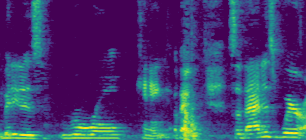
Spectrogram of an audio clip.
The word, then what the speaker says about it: Rural King: what i'm saying it's you pronounce it rule king but it's r-u-r-a-l rule king r-u-r-a-l um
